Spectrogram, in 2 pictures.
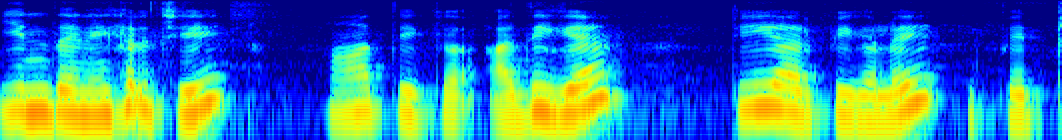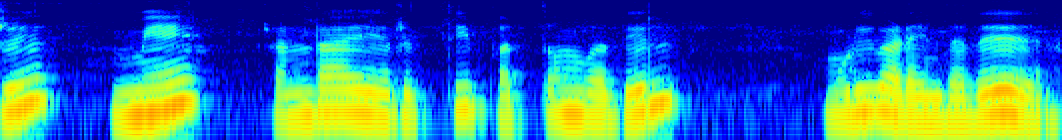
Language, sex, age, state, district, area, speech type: Tamil, female, 30-45, Tamil Nadu, Dharmapuri, rural, read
